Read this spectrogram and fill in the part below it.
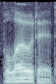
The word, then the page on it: bloated: bloat*ed; American English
